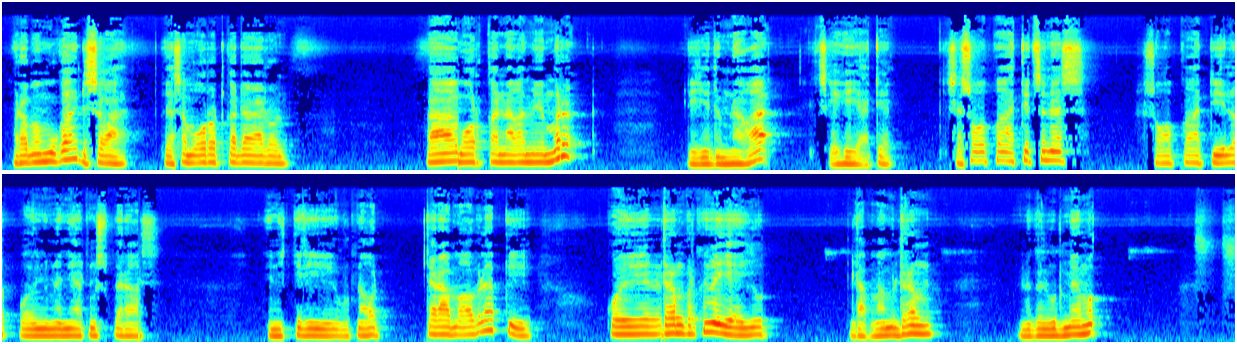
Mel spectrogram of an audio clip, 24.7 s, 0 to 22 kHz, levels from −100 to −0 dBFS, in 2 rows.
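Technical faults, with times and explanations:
13.69 s, CD skip: there's a quick tick and a dropout of roughly 15 ms, then the speech carries on from a different point on the disc. The laser got knocked onto another turn of the spiral, probably from a bump or a flaw in the surface, so the player briefly mutes while it loses its place. It then resumes wherever it landed, which is why the speech jumps instead of just pausing and picking up where it left off.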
